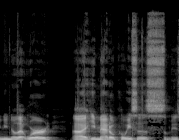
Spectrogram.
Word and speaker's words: Hematopoiesis: Hematopoiesis, let me spell it real quick. Hematopoiesis. All right, P-O-I is po, and then esis.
